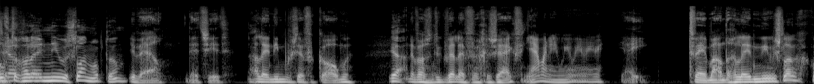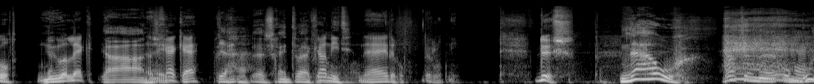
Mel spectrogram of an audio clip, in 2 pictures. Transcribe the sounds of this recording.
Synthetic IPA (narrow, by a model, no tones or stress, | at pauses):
uftɔχalejnəniʋəslɑŋɔp̚dɔnjaʋɛ̰lˠ | dɛtsɪt | alejndimustɛfəkowmə | ɛndəɹʋɑs̬nətyləkʋɛlˠɛfəχəzɛjktfnja̰ːmanem̰jɛ̰j | tʋejmaːndəχəlejdəniʋəslɑŋχə̥kɔχt | nyʋɛlˠɛkjadɔɪsχɛkɛɛɪsχejntʋɛfkɑnitnʔeːdarɔ̰md̥ɔt̚klɔp̚tnit | døs | naw | ʋɔtənou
